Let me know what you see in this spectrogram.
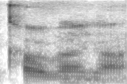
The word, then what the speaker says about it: Carl Reiner: Is it Carl Reiner or Carl Reiner? – Probably Reiner. – Yeah, sounds like Reiner. Yeah, Carl Reiner.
